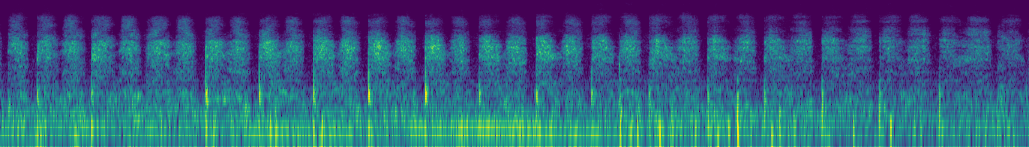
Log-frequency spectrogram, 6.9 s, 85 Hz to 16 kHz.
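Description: A coloured pencil or crayon tip draws on a green paper sheet resting on a stack of coloured paper, rubbing and scratching across it in repeated grid strokes while the other hand holds the sheet still. About 22 quick strokes sound in a fairly steady rhythm, each a bright, dry scratching hiss with a faint low hum underneath.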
